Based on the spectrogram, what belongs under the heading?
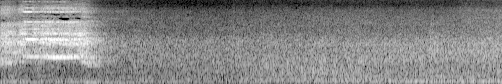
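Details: Green junglefowl crowing: one harsh, hoarse crow of about a second right at the start, then a steady low rumbling hum for the rest of the clip.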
